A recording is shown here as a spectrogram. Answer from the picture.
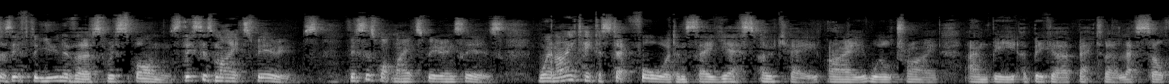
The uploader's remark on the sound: given on Vajrasattva Festival Day at London Buddhist Centre on June 2009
